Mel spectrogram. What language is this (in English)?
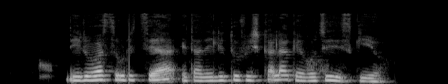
Basque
